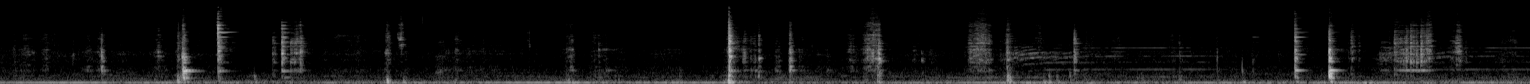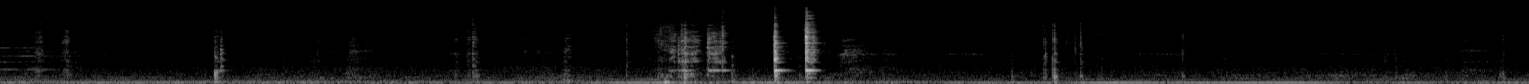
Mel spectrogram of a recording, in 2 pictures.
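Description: A steel tire iron clinking and scraping against the steel wheel rim of a Farmall Super A as the stuck tire bead is pried over the rim. Sharp metallic clicks and knocks come at irregular intervals, the loudest a close pair a little past the middle, over a steady low hum.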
